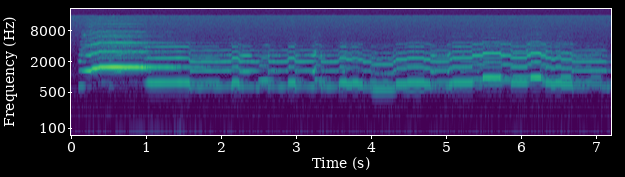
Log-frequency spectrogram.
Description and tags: irish folk riff
Folk riff played by me, mixed with Audacity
